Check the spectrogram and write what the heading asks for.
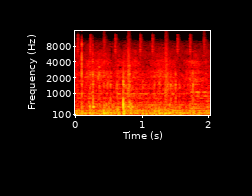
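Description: Background music with a steady beat over mountain bike riding noise: tyres rolling on a loose gravel-and-dirt climb.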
